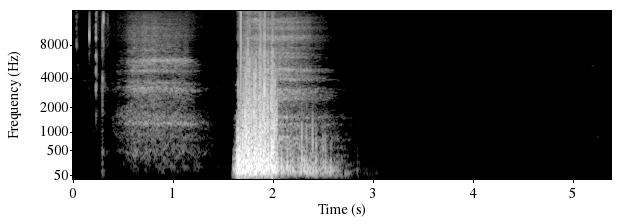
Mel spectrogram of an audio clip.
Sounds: Sigh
